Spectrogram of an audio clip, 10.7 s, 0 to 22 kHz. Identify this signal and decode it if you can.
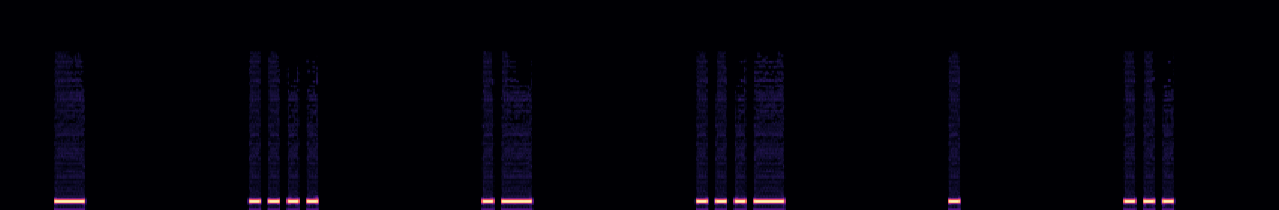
Morse code, heard as a keyed tone, about 15 wpm, spaced as for 5 wpm, 1000 Hz. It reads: THAVES
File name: qotdfiles / 5wpm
